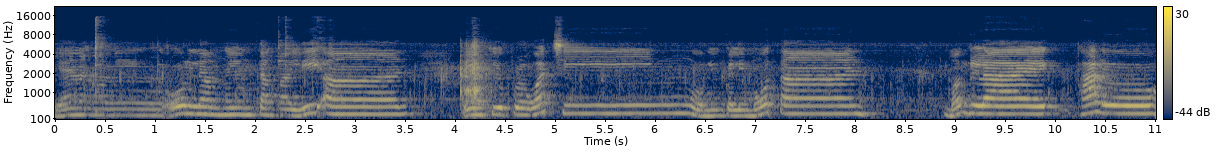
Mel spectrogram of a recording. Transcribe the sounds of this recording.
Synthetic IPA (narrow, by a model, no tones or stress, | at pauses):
janaŋamiŋolaŋiŋt̪aŋɦaliʔan | ajuŋkjupɾowat͡ʃi | ŋwaŋjuŋkalimot̪an | məɡlajk̚pʰaɾo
